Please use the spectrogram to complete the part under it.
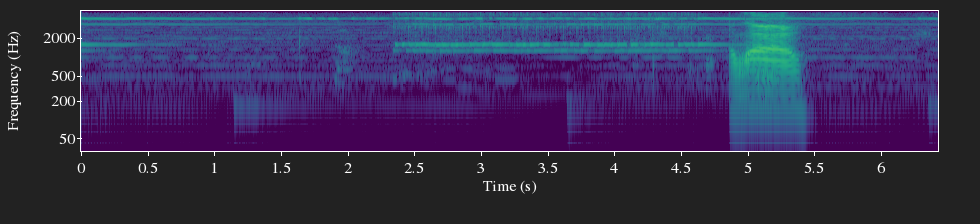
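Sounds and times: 
telephone ringing with an electronic ringtone: 0.0s - 6.4s
speech: 4.9s - 5.6s.

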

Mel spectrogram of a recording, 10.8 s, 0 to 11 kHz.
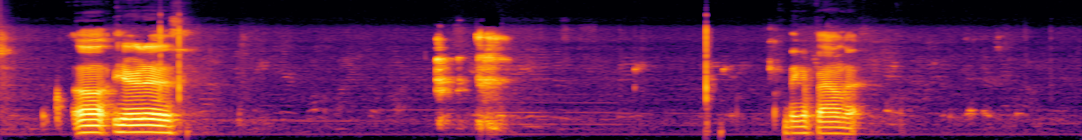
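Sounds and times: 
speech: 0.7s - 1.9s, 7.9s - 8.7s
rough throat-clearing coughs: 4.4s - 5.2s.

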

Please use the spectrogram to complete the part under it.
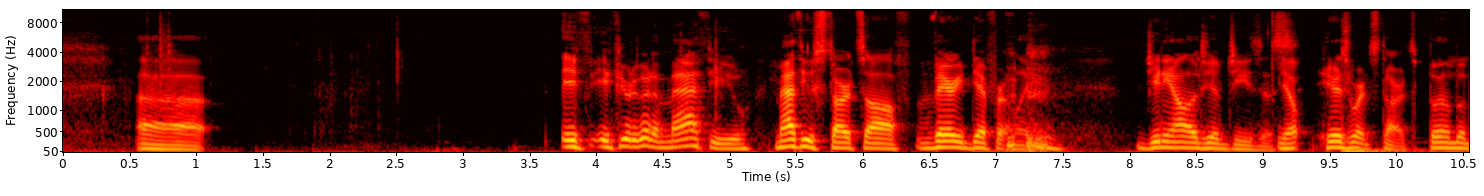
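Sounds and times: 
speech: 0.6s - 1.1s, 3.8s - 10.5s
book pages turning: 0.6s - 2.7s.

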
